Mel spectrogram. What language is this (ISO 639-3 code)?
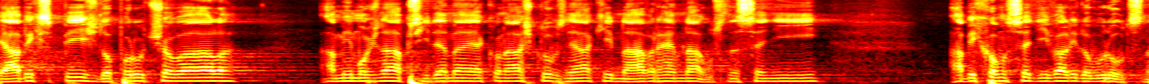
ces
